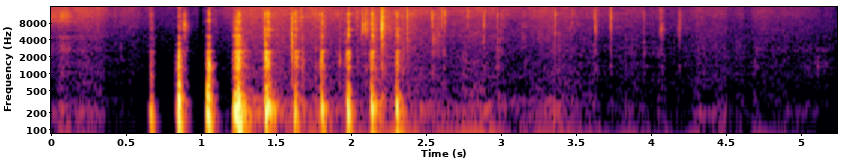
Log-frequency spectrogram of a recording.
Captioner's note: Ketawa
